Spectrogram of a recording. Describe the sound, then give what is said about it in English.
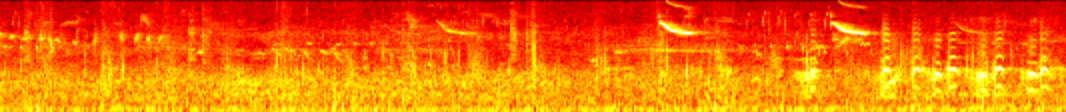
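Canada geese on a pond honk in a series of loud, repeated calls over a busy background of chirping birds, including many red-winged blackbirds, the honks coming in bursts toward the end. “Canada geese in the pond here.”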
